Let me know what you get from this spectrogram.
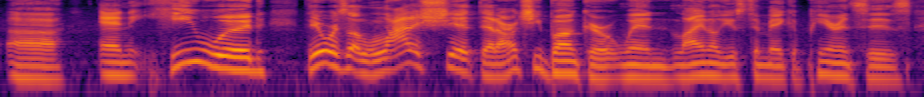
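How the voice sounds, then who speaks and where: A middle-aged American man speaks at an unhurried, slow pace in a medium-pitched voice. He sounds like a livestream host, conversational and slangy as he gives casual commentary. The sound is close and dry. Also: animated, darkish tone, dry recording. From United States. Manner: informal, slangy, conversational, plain-spoken. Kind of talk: casual livestream commentary, taking viewer questions.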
